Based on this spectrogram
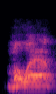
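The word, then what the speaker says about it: מואב: Chinese people all right pronounced Mawa Abba in the Hebrew all right all right Moab or maw Abba in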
